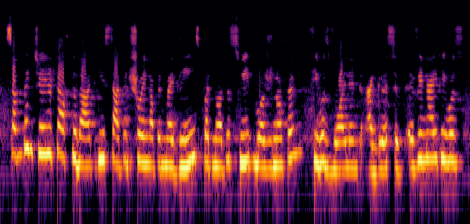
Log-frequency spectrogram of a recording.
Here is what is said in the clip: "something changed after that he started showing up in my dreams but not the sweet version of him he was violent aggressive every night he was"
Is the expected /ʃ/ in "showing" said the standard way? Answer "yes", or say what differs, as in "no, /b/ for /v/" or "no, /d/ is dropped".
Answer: yes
